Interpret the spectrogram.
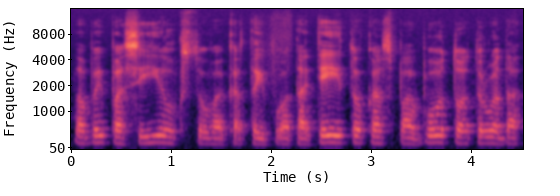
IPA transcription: lˠɐˈbɐɪ pɐsʲɪˈiːlˠkstʊ ˈʋɐ ˈkɐt ˈtɐɪp ˈʋɐt ɐtʲˈɛɪtʊ ˈkɐs pɐˈbʊtʊ ɐtˈruɔdɐ

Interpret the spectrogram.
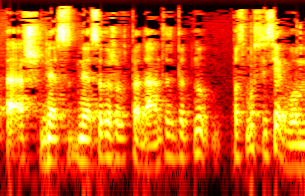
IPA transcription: ˈɐʃ nʲɛs nʲɛˈsʊ kɐʃˈkoːks pʲɛˈdɐntɐs bʲɛt ˈnʊ pɐs ˈmʊs ʋʲɪs ˈtʲiɛk ˈbʊʋoː

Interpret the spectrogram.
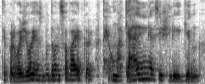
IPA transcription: ˈtɐɪ pɐrʋɐˈʒʲuɔjɛ ˈjɪs ˈbuːdɐʋoː ɐn sɐˈʋɐɪdɡɐlʲoː ˈtɐɪ ˈjɛʊ ˈmɐ ˈkʲɛlʲnʲɛs ɪʃʲˈlʲiːɡʲɪŋk

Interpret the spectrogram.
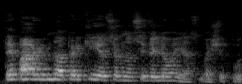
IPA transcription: tɐɪ ˈpɑːɡrʲɪndɑː pʲɪrʲˈkʲeːjʊs ɪr nʊsʲɪʋʲɪˈlʲoːjæːs ʋɐ ˈʃʲɪtuː

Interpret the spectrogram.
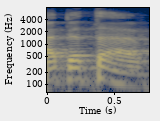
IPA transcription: ˈɑːpʲɛ ˈtɑː

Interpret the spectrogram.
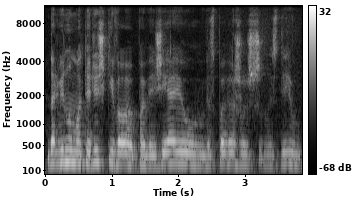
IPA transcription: ˈdɐr ˈʋʲiɛnuː moːtʲɛˈrʲɪʃʲkʲiː ˈʋɐ pɐʋʲɛˈʒʲeːjɛʊ ˈʋʲɪs ˈpɑːʋʲɛʒʊ ɪʃ lˠɐzʲˈdʲɪjuː

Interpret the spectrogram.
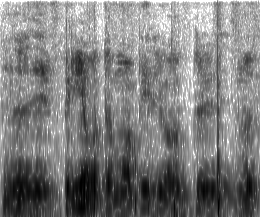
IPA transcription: ˈnʊ ɪ ˈpʲrʲiɛ ɐʊtoːmoːˈbʲɪlʲʊ tɐɪ ˈnʊ

